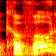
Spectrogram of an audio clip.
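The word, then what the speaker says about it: כבוד: k v d remember the bet is pronounced as either b or v like in spanish kavod or kabbald kabad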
